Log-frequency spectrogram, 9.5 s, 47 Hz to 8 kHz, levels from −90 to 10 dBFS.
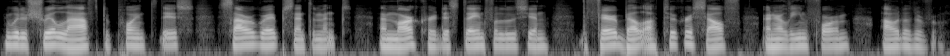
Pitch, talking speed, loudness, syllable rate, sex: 120 Hz, 190 wpm, -21 LUFS, 4.7 syllables/s, male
